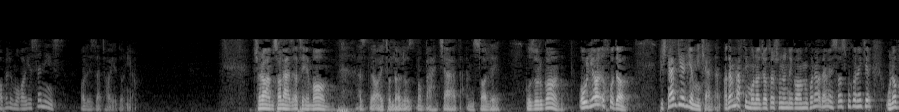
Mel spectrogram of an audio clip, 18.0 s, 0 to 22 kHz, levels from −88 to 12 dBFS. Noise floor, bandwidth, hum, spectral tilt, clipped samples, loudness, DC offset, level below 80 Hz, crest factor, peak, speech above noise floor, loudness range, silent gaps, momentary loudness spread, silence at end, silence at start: -69 dBFS; 5.2 kHz; none; -7 dB/octave; under 0.1%; -25 LUFS; under 0.1%; -48 dBFS; 20 dB; -6 dBFS; 44 dB; 7 LU; none; 18 LU; 0 s; 0 s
